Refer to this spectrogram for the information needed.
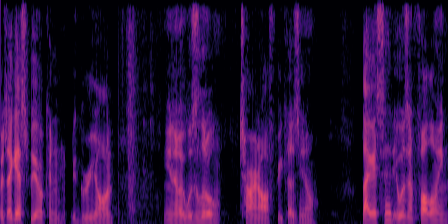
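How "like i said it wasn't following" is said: cracking, breaking voice. Speaker discussing the Taskmaster storyline, voice cracking. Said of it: "my voice cracked".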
